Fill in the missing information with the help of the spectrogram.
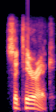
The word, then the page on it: satiric: American English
